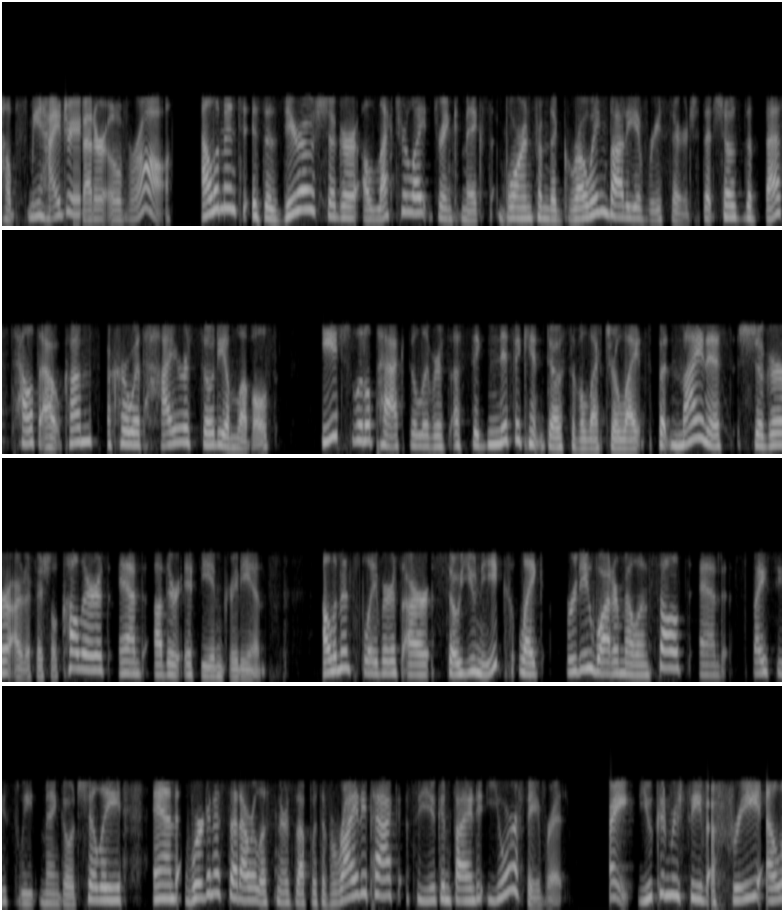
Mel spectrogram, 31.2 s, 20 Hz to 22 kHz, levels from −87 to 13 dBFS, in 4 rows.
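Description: Telephone-band speech with packet loss where the last packet was repeated. About 60 ms at 0.72 s, before "better overall", and 140 ms at 29.43 s, after "can find your favorite", stutter robotically. On a spectrogram these appear as identical repeating blocks.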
